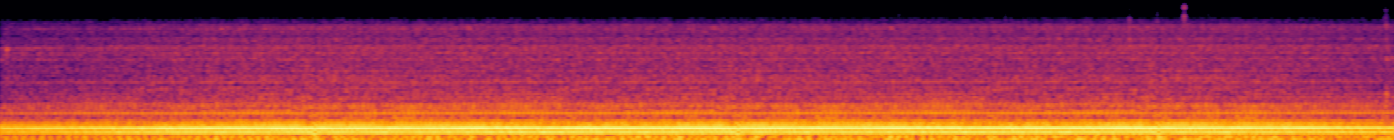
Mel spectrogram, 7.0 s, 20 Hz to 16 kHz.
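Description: A bush plane engine at full throttle in X-Plane 10, a loud, steady droning hum with strong even tones, holding constant through the takeoff roll with no talk.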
